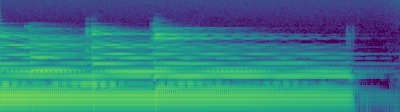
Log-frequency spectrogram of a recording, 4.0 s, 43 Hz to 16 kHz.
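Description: Electric guitar picking a G major 7 chord with no third, one string at a time, the new notes adding to a ringing chord. The chord is damped abruptly about half a second before the end.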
